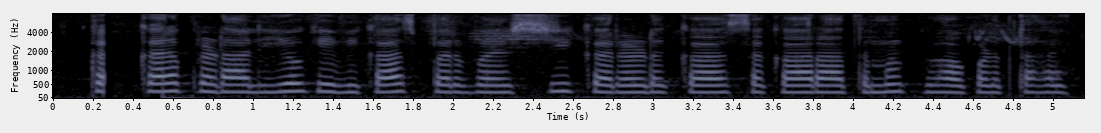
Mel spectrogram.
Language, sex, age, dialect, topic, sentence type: Hindi, female, 18-24, Awadhi Bundeli, banking, statement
